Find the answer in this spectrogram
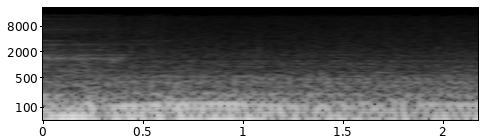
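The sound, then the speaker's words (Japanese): A car engine rumbling inside the cabin while driving after work: a steady, dense, low drone that continues throughout, with no talk. “ライブしましたね今運転中です今仕事が終わって”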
